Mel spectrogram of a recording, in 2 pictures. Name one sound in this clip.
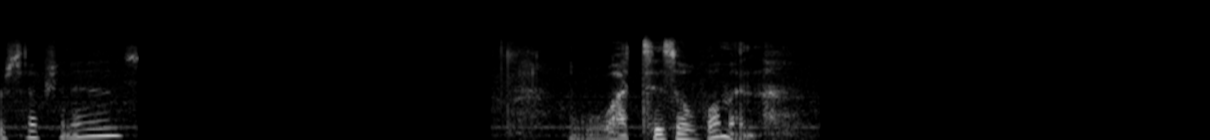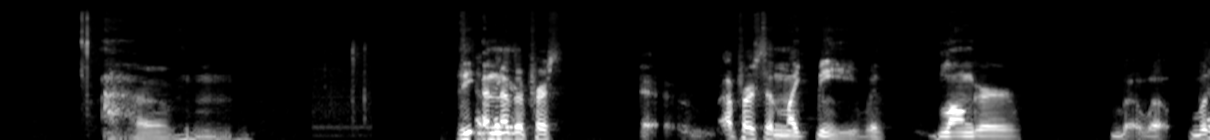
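Several men talk with animation over an online call.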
